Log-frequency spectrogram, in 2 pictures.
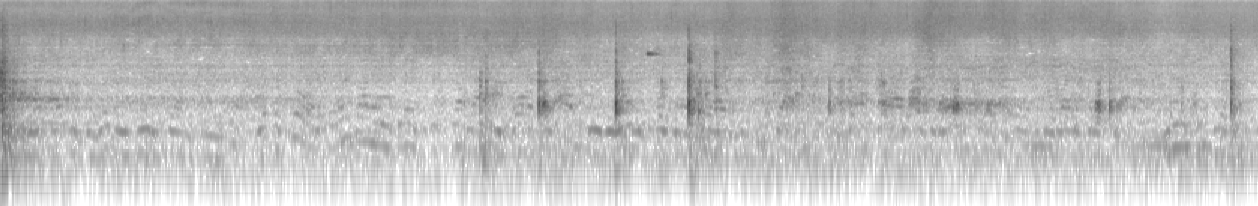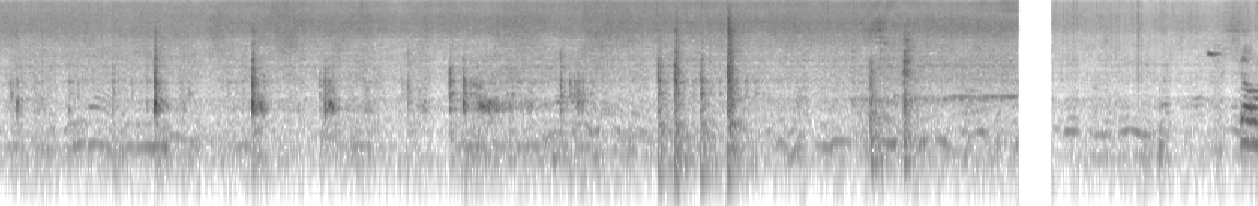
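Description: Shrimp and mussels sizzle steadily in a hot pan under a continuous frying hiss, with scattered sharp clicks and scrapes as a utensil stirs them, close and fairly quiet throughout; a brief dropout occurs near the end.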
